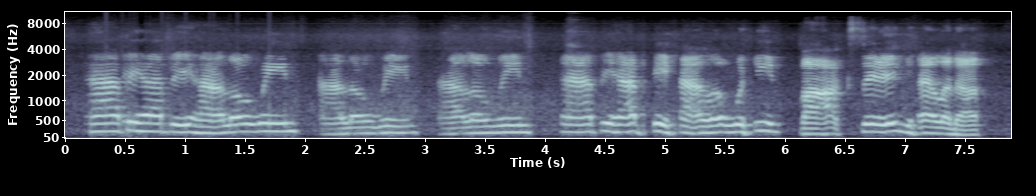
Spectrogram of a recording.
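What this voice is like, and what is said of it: Sings an imitated movie jingle. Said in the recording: “my impression of Halloween three”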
